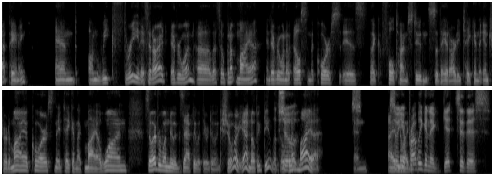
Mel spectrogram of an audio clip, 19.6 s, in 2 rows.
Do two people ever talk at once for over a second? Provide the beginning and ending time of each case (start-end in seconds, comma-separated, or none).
none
